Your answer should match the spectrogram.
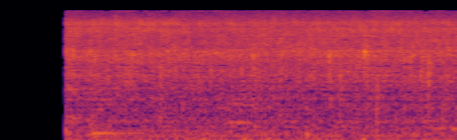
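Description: Meat chops sizzling steadily in their fat in a metal pan in a hot oven; the sizzle starts about a third of a second in.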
